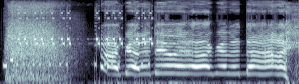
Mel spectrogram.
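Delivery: high, slow, drawn-out wail; hammed-up high despairing whine; whiny Larry wail. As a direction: wail it like a melodramatic wreck. Larry wailing about dying.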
